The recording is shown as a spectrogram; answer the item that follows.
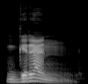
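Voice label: "gran", Spanish, male; mekanta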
